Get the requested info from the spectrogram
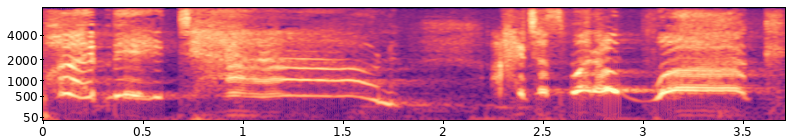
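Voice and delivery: very high, drawn-out, top-of-the-lungs tantrum scream. Retelling how she screamed when picked up in a store, retelling a top-of-lungs scream. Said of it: "she screamed at the top of her lungs".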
